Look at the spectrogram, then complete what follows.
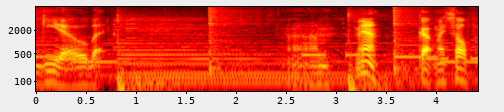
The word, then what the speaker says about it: Guido: similar experience guido stacking guido stacking however you want to pronounce it i've heard it's technically pronounced guido but um yeah got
